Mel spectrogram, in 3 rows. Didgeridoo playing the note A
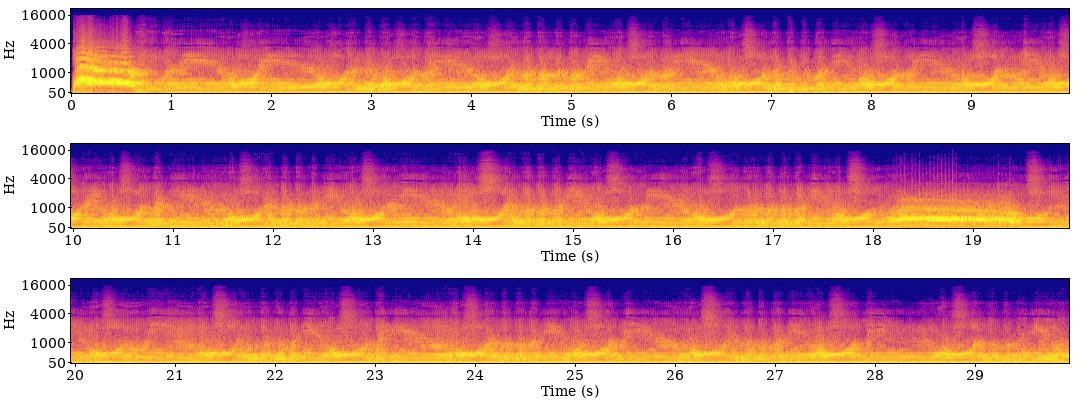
0.0s 9.3s, 17.8s 29.9s

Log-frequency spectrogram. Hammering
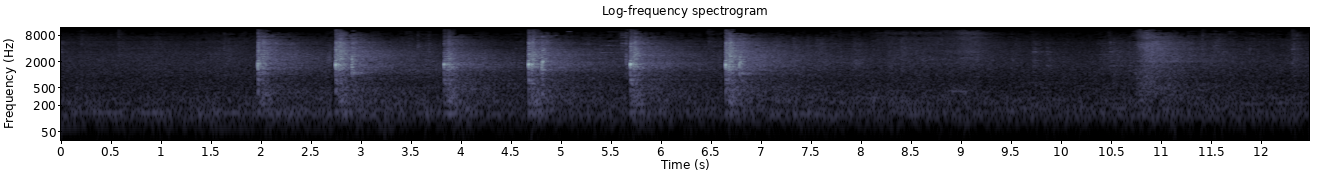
2.0s 7.4s

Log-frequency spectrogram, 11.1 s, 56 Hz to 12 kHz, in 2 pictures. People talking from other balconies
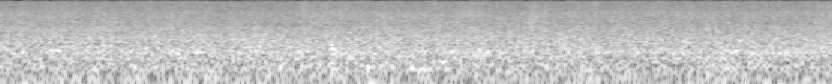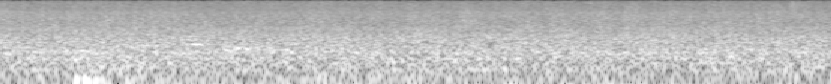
6.0s 8.5s

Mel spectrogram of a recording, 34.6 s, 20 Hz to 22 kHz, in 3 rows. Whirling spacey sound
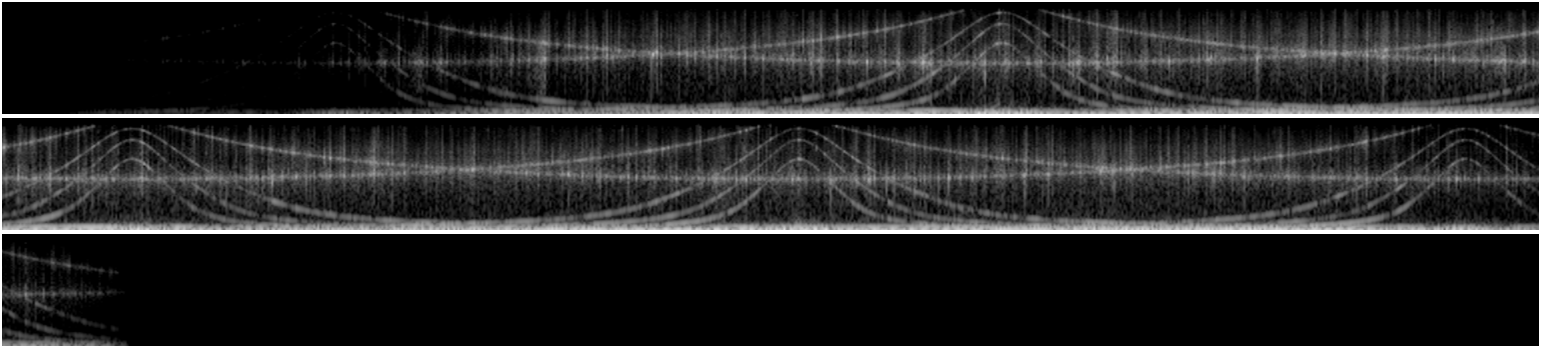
2.8s 23.9s

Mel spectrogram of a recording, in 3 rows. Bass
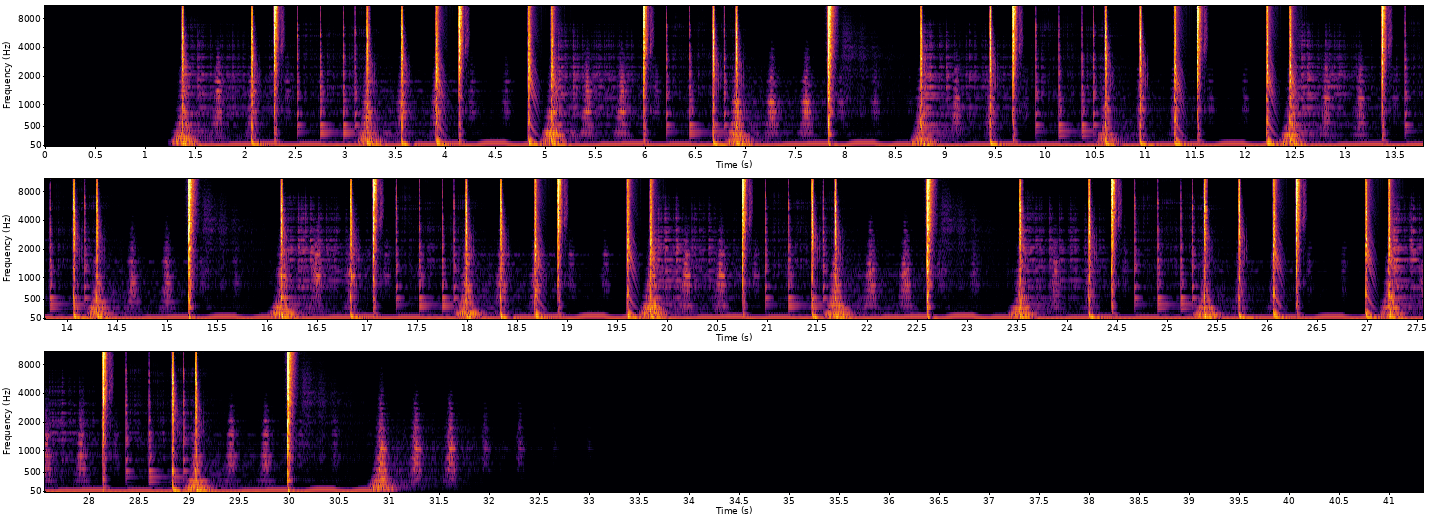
0.0s 31.8s

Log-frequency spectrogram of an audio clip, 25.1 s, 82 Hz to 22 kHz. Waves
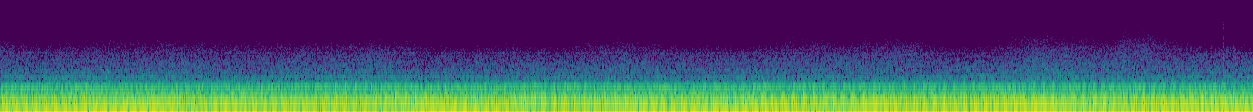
15.6s 24.0s

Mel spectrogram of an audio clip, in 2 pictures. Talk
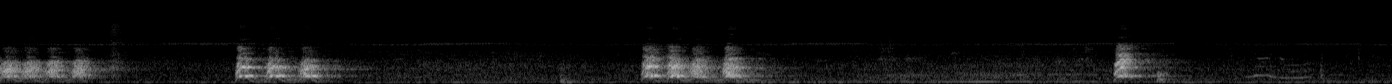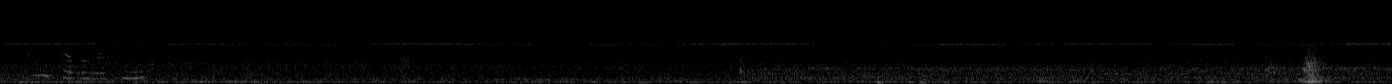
12.5s 13.2s, 14.2s 15.4s

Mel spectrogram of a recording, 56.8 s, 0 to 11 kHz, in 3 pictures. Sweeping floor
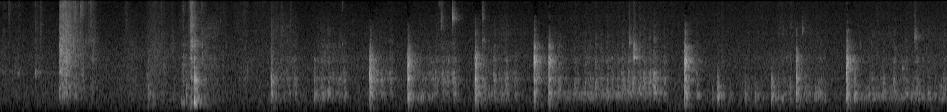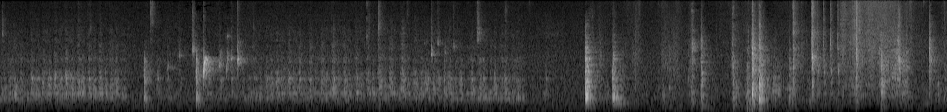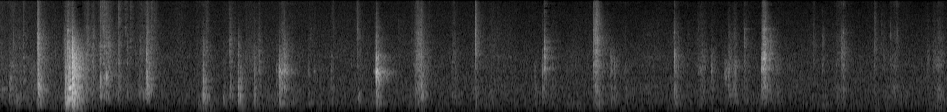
35.7s 37.3s

